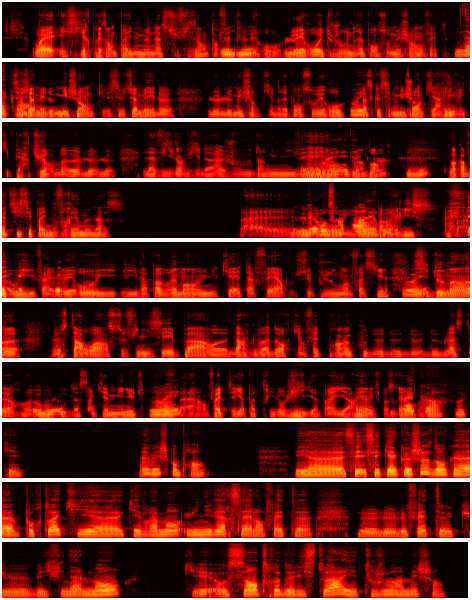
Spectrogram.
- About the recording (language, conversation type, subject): French, podcast, Qu'est-ce qui fait, selon toi, une bonne histoire ?
- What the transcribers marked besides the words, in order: stressed: "vraie"; chuckle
